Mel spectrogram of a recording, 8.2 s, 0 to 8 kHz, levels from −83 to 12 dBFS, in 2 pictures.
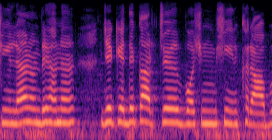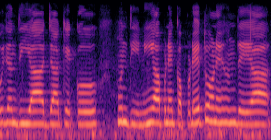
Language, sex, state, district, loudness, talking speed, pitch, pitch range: Punjabi, female, Punjab, Kapurthala, -14 LUFS, 175 wpm, 255 Hz, 240-265 Hz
